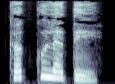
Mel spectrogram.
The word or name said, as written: ಕಕಲಾತಿ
